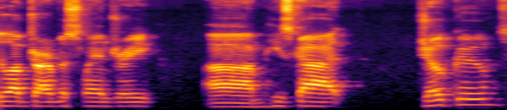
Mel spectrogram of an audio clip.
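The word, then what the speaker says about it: Njoku: He's got Joku, is how you pronounce it.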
